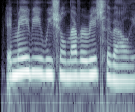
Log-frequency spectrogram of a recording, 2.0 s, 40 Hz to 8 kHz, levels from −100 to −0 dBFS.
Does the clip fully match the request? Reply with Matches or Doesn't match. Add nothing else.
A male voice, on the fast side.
Doesn't match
